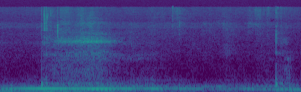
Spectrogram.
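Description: Faint rustle of t-shirt yarn and a crochet hook being handled, over a low steady hum that fades out after about a second and a half.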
